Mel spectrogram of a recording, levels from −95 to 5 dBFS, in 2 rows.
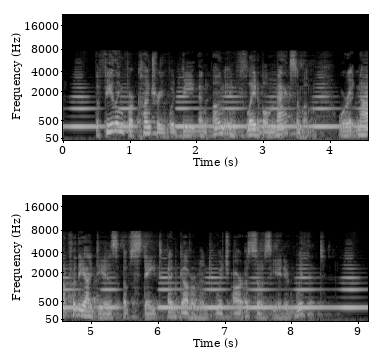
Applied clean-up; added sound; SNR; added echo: none; Wind instrument, woodwind instrument; 0 dB; reverberation time 0.8 s.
